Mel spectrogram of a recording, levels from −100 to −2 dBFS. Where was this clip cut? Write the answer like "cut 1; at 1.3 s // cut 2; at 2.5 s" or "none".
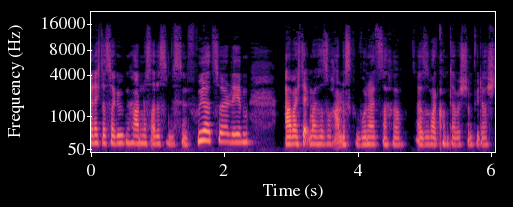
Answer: none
